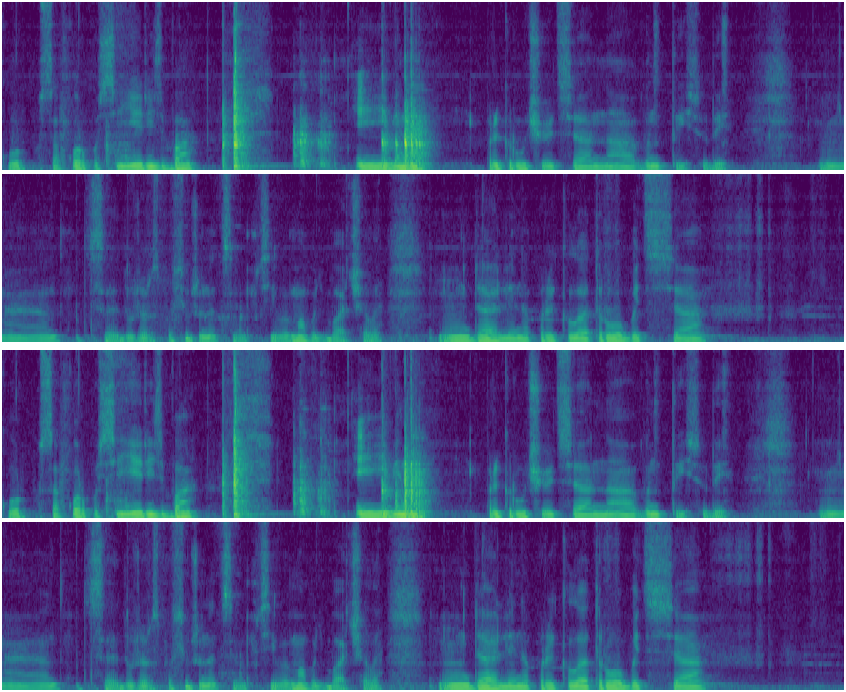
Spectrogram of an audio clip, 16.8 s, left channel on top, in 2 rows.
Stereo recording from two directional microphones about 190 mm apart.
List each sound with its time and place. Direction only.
0.0 s speech: 15° right (ahead or behind)
2.5 s a sound: 20° right (ahead or behind)
3.5 s speech: 15° right (ahead or behind)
